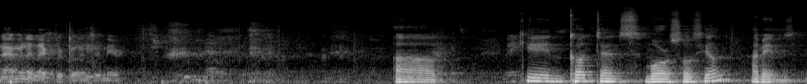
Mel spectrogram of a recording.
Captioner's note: laugh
